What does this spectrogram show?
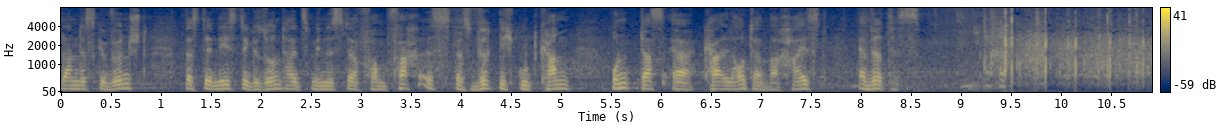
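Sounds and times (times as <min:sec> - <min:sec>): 
speech: 0:00.0 - 0:09.6
audience applause at a German political event: 0:09.2 - 0:10.9.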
